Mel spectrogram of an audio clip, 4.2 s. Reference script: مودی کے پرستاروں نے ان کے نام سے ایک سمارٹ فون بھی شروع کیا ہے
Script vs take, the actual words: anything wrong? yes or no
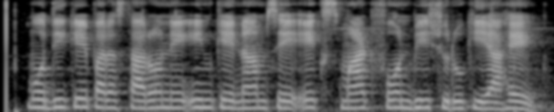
no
